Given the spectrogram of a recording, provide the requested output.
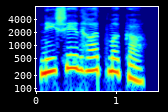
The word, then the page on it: ನಿಷೇಧಾತ್ಮಕ: Kannada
